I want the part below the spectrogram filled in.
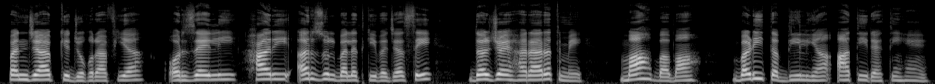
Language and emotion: Urdu, neutral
